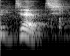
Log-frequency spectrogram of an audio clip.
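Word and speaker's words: judge: JUDG, डी के just बाद जी है, तो फिर से हम डी को साइलेंट करेंगे और हम इसे पढ़ेंगे जज।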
